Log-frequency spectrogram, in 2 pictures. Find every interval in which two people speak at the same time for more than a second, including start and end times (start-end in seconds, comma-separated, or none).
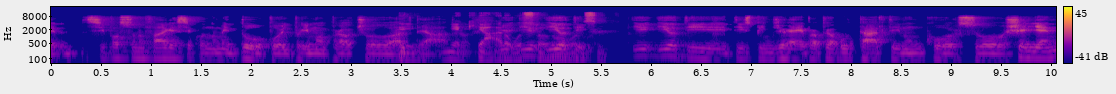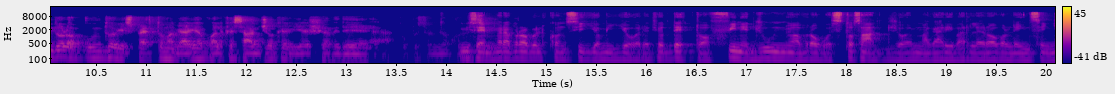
3.4-5.3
